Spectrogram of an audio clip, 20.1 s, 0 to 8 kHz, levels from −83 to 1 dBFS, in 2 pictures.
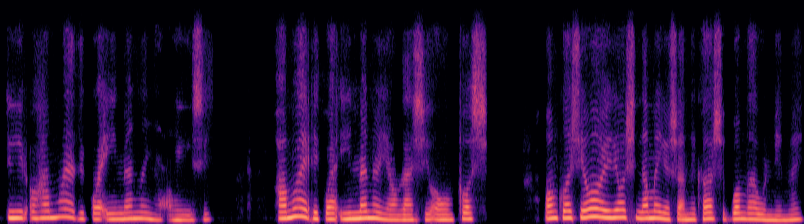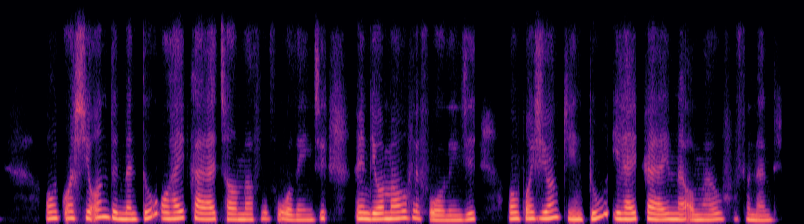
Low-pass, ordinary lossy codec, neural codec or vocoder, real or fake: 7.2 kHz; Opus, 32 kbps; codec, 16 kHz, 0.5 kbps, FunCodec, trained on Chinese and English, 25 frames a second; fake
